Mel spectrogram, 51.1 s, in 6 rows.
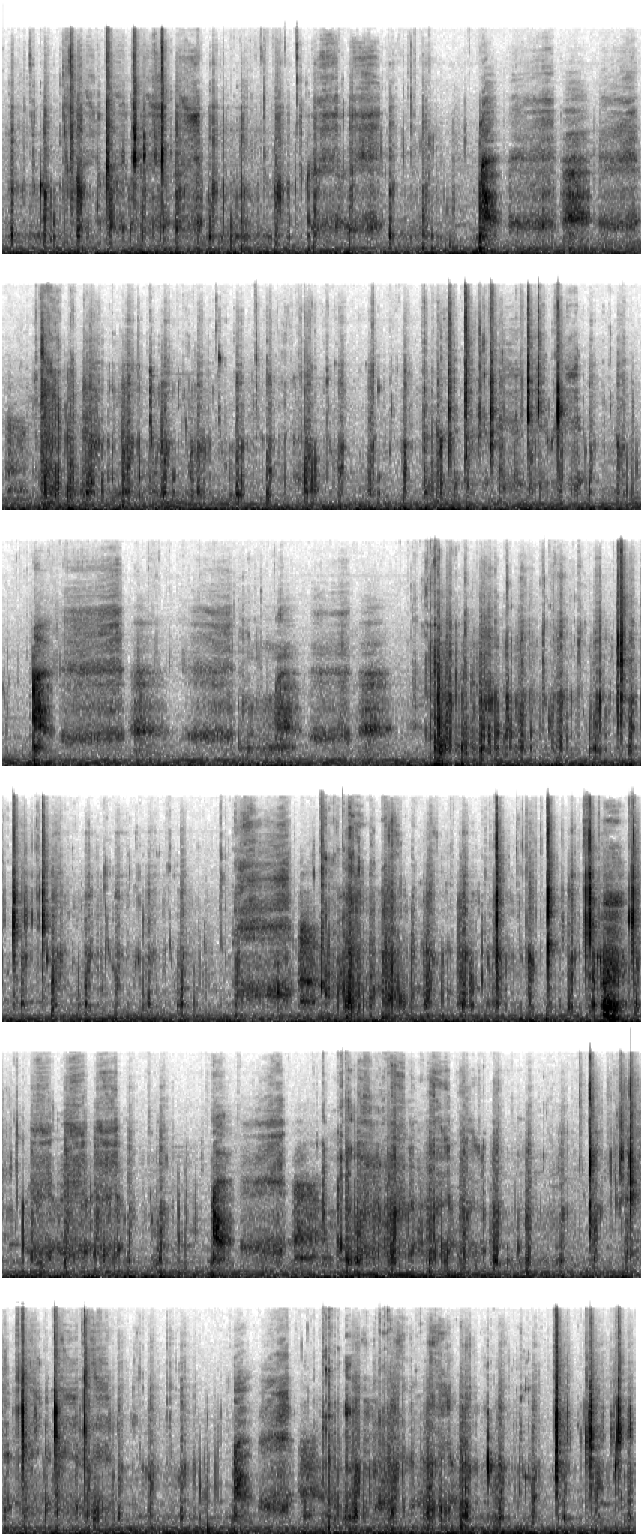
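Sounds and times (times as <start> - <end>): crisp shells crunching when chewed: 0.0 - 6.3, 8.9 - 17.2, 22.5 - 28.8, 29.4 - 36.8, 38.2 - 45.7, 46.5 - 51.0.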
